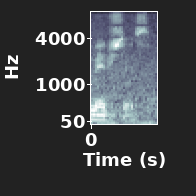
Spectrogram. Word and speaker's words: matrices: the way uh plural for Matrix is matrices matrices is how you say plural form okay so now let's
